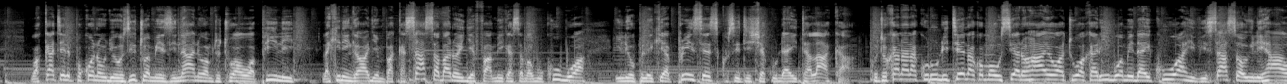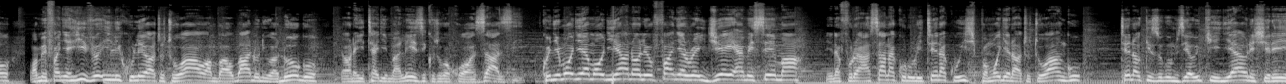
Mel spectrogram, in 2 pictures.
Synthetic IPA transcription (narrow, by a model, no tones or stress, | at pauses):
wakatialipɔkuwanauʄauzitɔwamiɛzinanɛwam̩tɔtɔwaɔwapili | lakiniːŋɡawaʄɛm̩pakasasaɓaɗɔhiʄafahamikasaɓaɓukuɓwailiɔpɛlɛkɛapɾinsɛsku̥sitiʃakuɗaitalaka̰ | kutɔkananakuɾuɗitɛnakwamahusianɔɦajɔwatuwakaɾiɓuwamɛɗaikuwahivisasawawiliɦaɔ | wamɛfaɲaɦivjɔilikulɛawatɔtɔwaɔambaɔɓaɗɔniwaɗɔɠɔ | nawanahitaʄimalɛzikutɔkakwawazazḭ | kwɛɲɛmɔʄajamaɔʄianɔalijɔfaɲaɾɛd͡ʒɛamɛsɛma | ninafuɾahasanakuɾuɗitɛnakuiʃi̥pamɔʄanawatɔtɔwaŋɡu | tɛnaukizuŋɡum̩ziawikiːʄajɔniʃɛɾɛa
